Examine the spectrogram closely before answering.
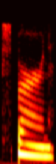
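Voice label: "spurn", US English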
